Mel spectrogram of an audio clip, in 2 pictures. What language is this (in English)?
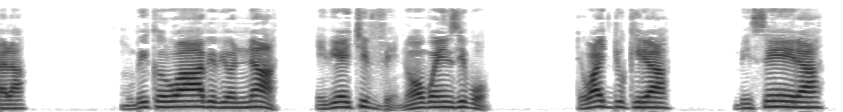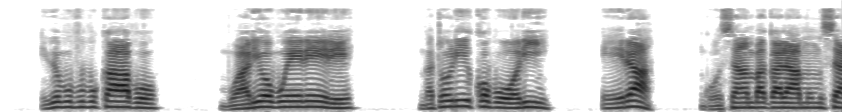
Ganda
